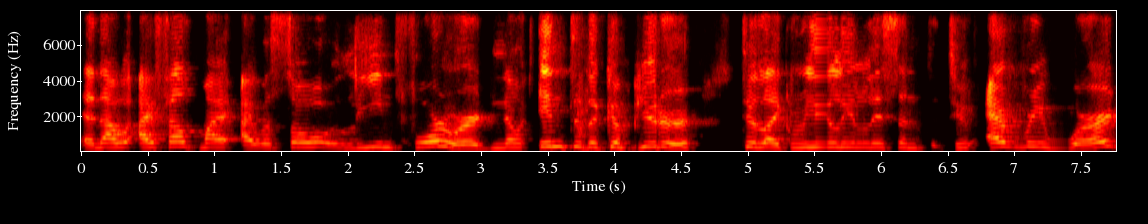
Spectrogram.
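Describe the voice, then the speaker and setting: A woman's high-pitched voice in a non-native accent, monotone and flat in intonation, at a moderate pace. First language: not English. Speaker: course participant. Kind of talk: casual chat. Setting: video call. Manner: halting.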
